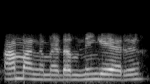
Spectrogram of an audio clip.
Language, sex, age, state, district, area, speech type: Tamil, female, 45-60, Tamil Nadu, Perambalur, rural, conversation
